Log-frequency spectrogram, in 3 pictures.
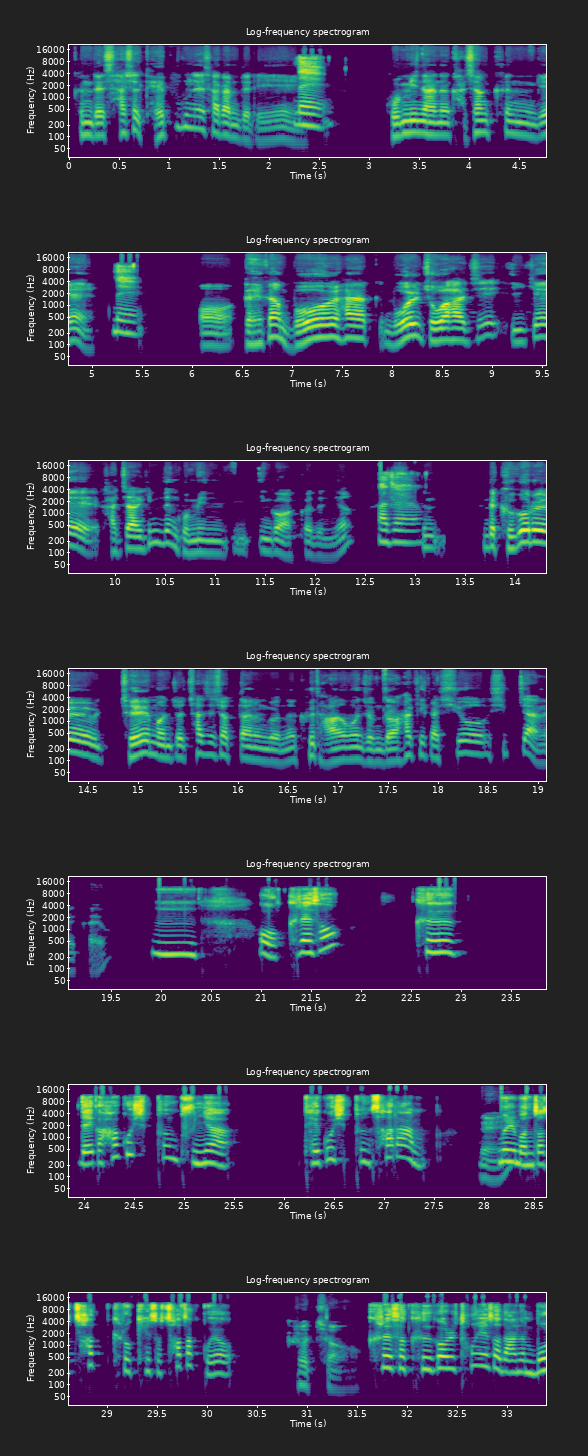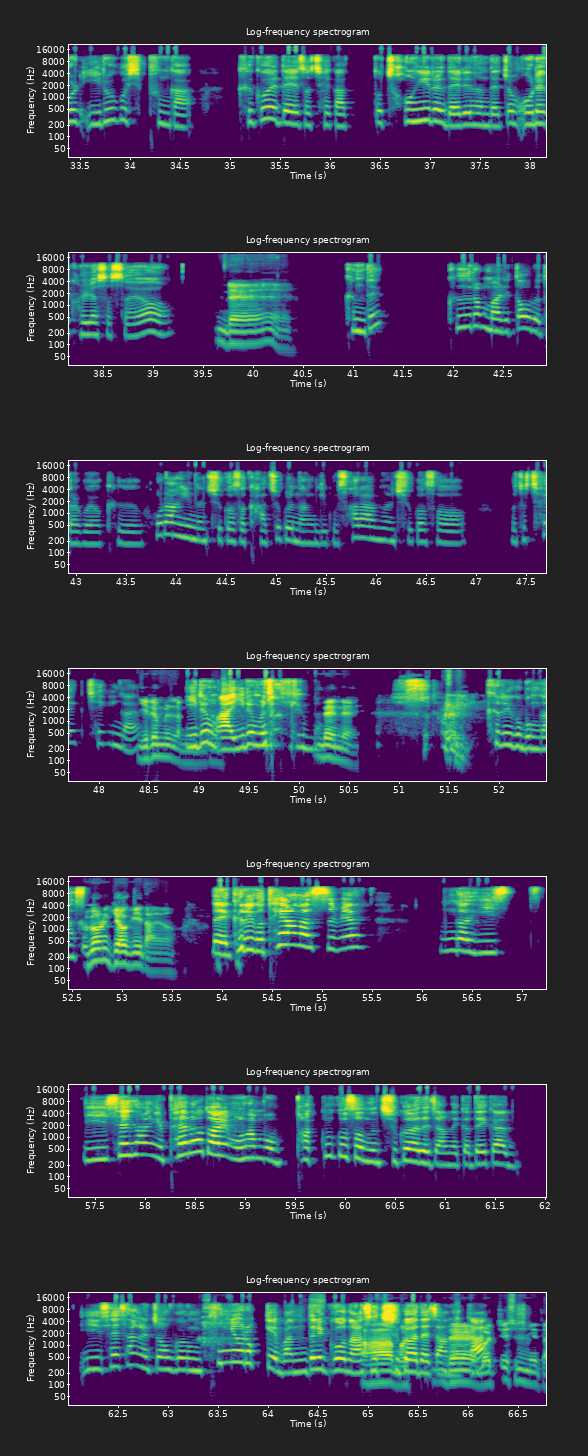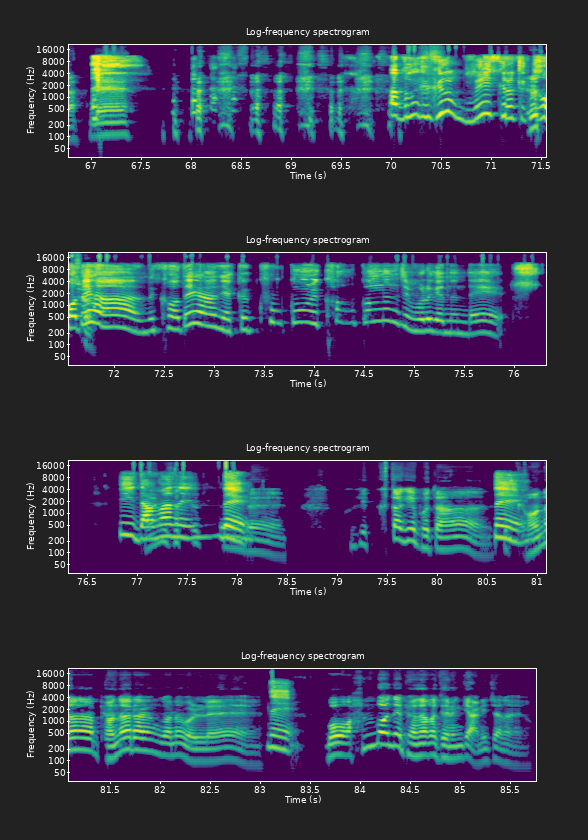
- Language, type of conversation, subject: Korean, podcast, 커리어를 선택할 때 안정과 도전 중 무엇을 더 중요하게 생각하시나요?
- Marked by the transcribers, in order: other background noise; tapping; other noise; laughing while speaking: "남긴다"; throat clearing; laugh; laugh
